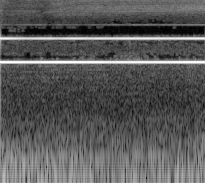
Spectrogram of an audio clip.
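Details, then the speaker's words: Transport ventilator in neonatal CPAP mode, supplied only with oxygen: continuous high-pitched alarm for low air and low rate, no spontaneous breaths detected. "En modo CPAP nos está dando una alarma de bajo aire porque está solamente alimentado con oxígeno en este momento. La alarma de baja frecuencia porque no detecta ninguna respiración espontánea en el paciente."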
